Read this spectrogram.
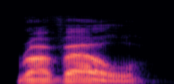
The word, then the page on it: ravel: British English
